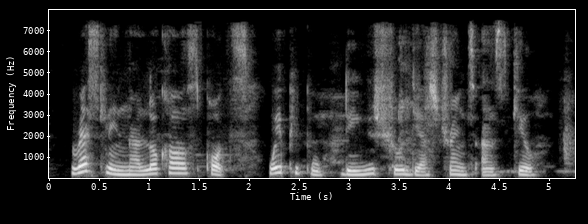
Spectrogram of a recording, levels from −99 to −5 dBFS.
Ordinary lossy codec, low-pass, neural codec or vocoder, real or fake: AAC, 48 kbps; 7.2 kHz; none; real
